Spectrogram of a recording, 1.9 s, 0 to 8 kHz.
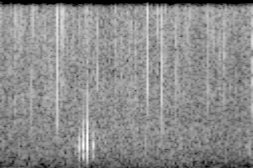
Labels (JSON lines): {"label": "biophony, damselfish", "recorder": "SoundTrap 500"}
